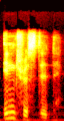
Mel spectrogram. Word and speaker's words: interested: so this word is interested interested okay one more time interest so yes so with the tr what you want to pronounce is a chr sound okay so that's why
